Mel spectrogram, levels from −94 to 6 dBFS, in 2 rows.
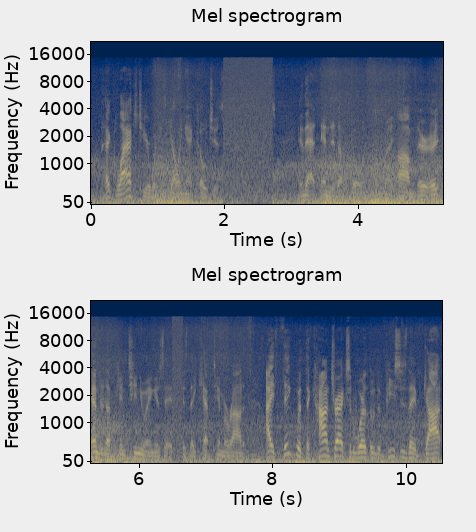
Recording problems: wind noise on the microphone; occasional gusts; 10 dB below the speech
audio cutting out; filled with static; at 2 s for 1 s and at 6.5 s

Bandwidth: 14.5 kHz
